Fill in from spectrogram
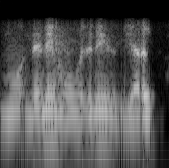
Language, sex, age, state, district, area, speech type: Punjabi, male, 30-45, Punjab, Hoshiarpur, rural, conversation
